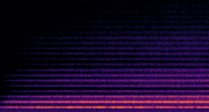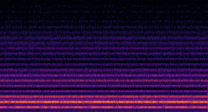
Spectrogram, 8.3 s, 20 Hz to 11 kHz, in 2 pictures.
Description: OH-AH  C5 -R.wav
